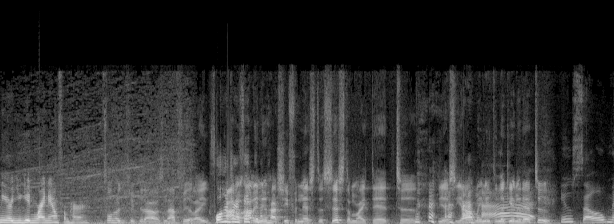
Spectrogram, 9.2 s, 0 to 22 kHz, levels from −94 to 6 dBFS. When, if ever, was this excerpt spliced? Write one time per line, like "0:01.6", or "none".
0:01.4
0:03.1

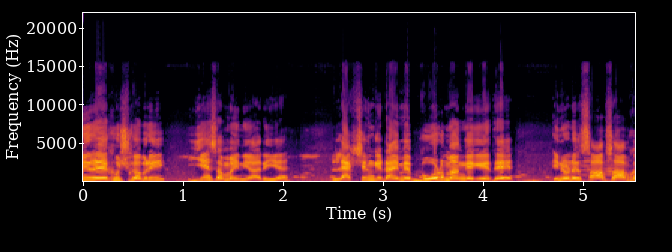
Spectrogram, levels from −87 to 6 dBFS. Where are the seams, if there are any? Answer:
0:02.3

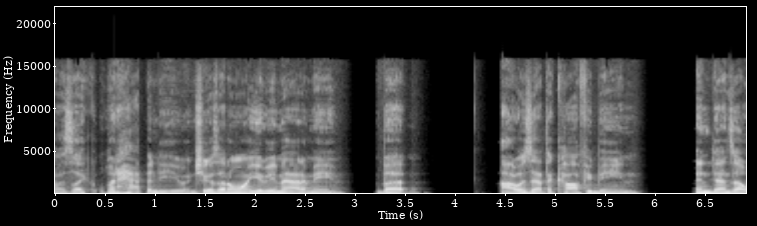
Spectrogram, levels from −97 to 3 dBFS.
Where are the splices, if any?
0:01.4

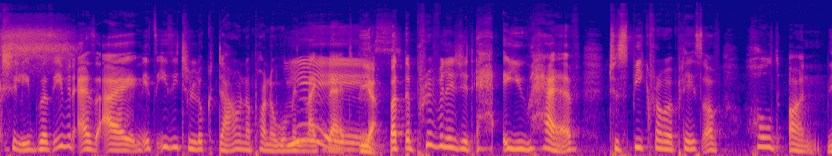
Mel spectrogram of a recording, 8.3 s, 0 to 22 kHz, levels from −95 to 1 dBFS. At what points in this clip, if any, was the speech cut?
0:01.4

